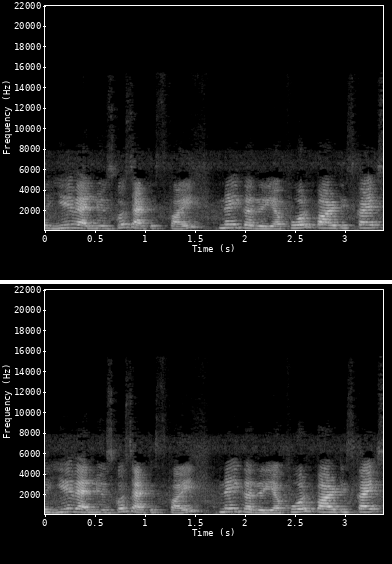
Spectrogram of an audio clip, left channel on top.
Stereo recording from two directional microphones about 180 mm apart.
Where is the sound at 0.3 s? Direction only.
70° right (ahead or behind).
